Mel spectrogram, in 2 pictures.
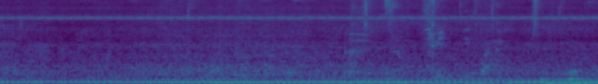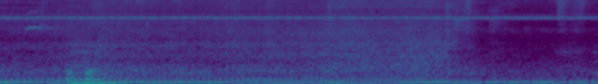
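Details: Low engine rumble of a passing vehicle dominates, with faint speech and outdoor background noise.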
